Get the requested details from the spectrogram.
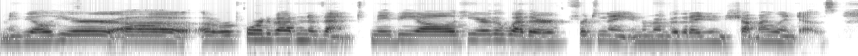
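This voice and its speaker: A woman's ordinary speaking voice, medium in pitch and fairly quick in pace. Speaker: spiritual talk host. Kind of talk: casual livestream talk. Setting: Facebook live from a guest room.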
